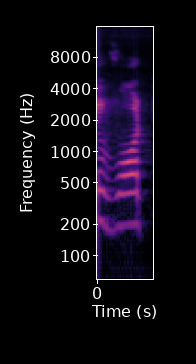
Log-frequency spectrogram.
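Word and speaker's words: what: जैसे वॉट है तो H का उच्चारण नहीं हो रहा, वेयर है, वेन है, व्हील है, विच है, वीट है, वाई और वाइट, इन सभी में WH के बाद में AEI या Y लेटर है, तो यहाँ पर H का उच्चारण नहीं हो रहा है, ये साइलेंट रह रहा है, इसको हम प्रोनाउंस नहीं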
